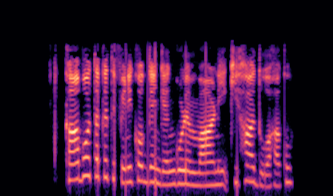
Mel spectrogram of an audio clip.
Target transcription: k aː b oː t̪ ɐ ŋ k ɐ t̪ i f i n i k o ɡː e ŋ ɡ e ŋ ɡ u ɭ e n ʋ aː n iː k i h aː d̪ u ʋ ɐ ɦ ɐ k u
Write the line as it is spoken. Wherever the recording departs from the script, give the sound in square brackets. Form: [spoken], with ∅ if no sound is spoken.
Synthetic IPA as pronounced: k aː b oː t̪ ɐ [∅] k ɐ t̪ i f i n i k o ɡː e ŋ ɡ e ŋ ɡ u ɭ e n ʋ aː n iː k i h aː d̪ u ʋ ɐ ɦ ɐ k u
